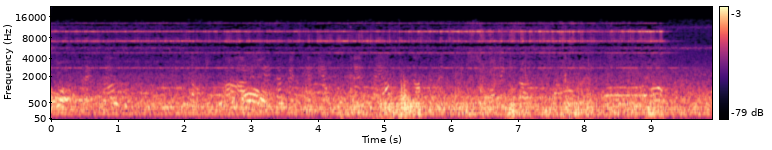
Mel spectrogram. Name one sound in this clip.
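A fire engine's motor rumbles nearby outdoors.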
